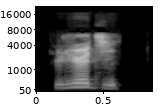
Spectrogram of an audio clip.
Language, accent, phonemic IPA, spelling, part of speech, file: French, France, /ljø.di/, lieu-dit, noun, LL-Q150 (fra)-lieu-dit.wav
- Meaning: 1. the smallest geographical area bearing a traditional name 2. lieu-dit (smallest piece of land which has a traditional vineyard name)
